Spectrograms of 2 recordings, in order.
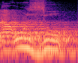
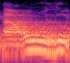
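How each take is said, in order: First: The middle consonant is a plain z sound. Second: The middle consonant is made with the tongue tip. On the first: The speaker calls it wrong. "jangan a'udzu ya. A'udzu jadinya zai" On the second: The speaker calls it right. "ketemu ujung lidah za zu zi"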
